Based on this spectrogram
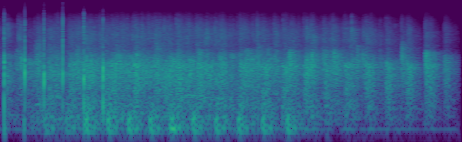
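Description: A Messianic audience at Beth Hillel in Atlanta applauds to welcome a rabbi. A few sharp, separate claps open the sound, then it quickly fills into steady, moderately loud clapping that thins toward the end.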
